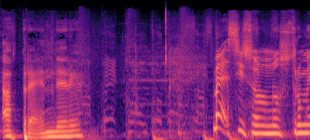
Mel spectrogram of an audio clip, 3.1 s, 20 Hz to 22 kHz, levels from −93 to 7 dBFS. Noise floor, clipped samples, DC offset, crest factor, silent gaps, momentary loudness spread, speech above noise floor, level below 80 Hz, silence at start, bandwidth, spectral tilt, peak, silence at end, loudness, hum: -38 dBFS; under 0.1%; under 0.1%; 18 dB; none; 18 LU; 23 dB; -38 dBFS; 0 s; 16.5 kHz; -5 dB/octave; 0 dBFS; 0 s; -16 LUFS; none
